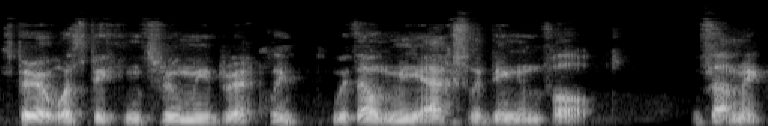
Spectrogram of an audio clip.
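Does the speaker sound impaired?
Yes: cerebral palsy; cerebral palsy since birth.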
